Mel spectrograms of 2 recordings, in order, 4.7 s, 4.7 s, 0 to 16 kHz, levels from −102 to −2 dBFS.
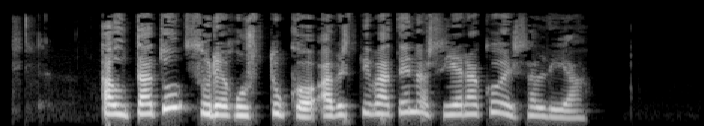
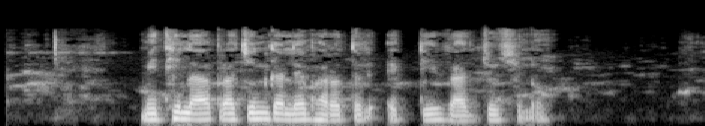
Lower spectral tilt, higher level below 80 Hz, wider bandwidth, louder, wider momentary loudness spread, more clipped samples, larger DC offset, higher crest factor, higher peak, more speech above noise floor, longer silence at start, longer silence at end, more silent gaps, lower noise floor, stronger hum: about the same, -5 dB/octave vs -5.5 dB/octave; second, -70 dBFS vs -52 dBFS; first, 11.5 kHz vs 7.6 kHz; second, -20 LUFS vs -17 LUFS; second, 11 LU vs 15 LU; neither; neither; about the same, 20 dB vs 18 dB; about the same, 0 dBFS vs -2 dBFS; first, 62 dB vs 45 dB; first, 0.65 s vs 0.1 s; first, 0.8 s vs 0.1 s; neither; first, -81 dBFS vs -61 dBFS; neither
